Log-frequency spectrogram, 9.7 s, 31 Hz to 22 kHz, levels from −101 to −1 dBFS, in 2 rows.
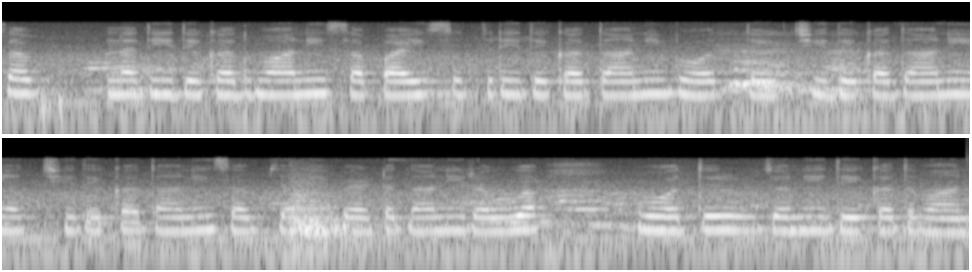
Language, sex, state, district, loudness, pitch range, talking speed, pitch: Hindi, female, Chhattisgarh, Bilaspur, -15 LUFS, 215-230 Hz, 145 wpm, 220 Hz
